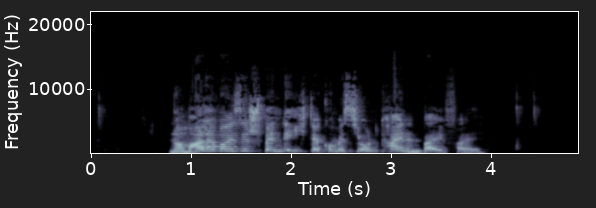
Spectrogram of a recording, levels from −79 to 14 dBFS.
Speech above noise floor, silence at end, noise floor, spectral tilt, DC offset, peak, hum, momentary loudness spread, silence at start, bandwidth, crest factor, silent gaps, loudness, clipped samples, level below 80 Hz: 54 dB; 0.95 s; -70 dBFS; -1.5 dB/octave; under 0.1%; 0 dBFS; none; 12 LU; 0.8 s; 13 kHz; 16 dB; none; -15 LUFS; under 0.1%; -74 dBFS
